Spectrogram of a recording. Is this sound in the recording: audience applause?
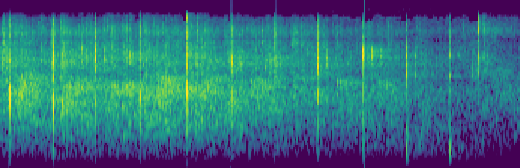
yes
